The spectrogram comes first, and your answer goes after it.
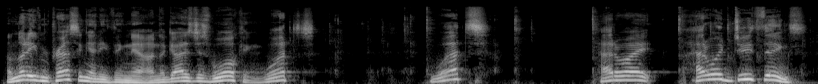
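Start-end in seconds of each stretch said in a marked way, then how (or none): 2.7-8.1 high-pitched, incredulous squeak; bewildered high whine; baffled. Real, not acted. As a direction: ask in helpless disbelief, voice shooting up. Baffled that nothing works.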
